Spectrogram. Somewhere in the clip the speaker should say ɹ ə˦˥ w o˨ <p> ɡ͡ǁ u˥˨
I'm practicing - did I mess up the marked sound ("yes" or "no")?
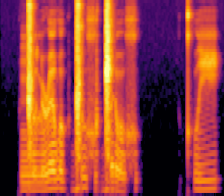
yes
